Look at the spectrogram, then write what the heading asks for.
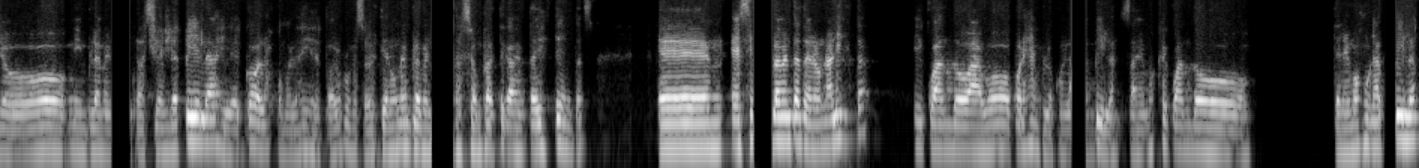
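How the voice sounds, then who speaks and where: A man with a plain, everyday voice speaks at a fairly high pitch, his intonation fairly even while his loudness swings widely. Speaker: teaching assistant / tutor. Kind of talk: exam review lecture.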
